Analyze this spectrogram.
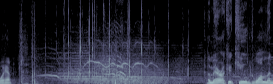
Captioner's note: crowd cheering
